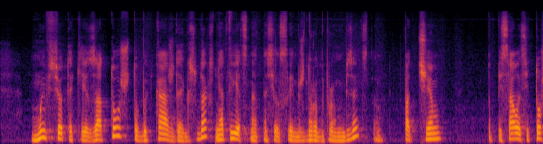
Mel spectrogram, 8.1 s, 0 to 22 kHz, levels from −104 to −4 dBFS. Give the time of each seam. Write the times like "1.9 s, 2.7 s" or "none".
3.2 s, 5.8 s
